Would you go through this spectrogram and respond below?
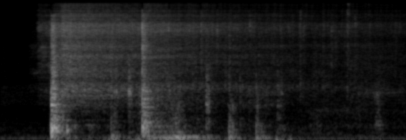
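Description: Thick Texas toast cooks in a pan, starting with a sharp burst of sizzle as it hits the surface, another jolt a second later, then a softer crackling fry with spatula scrapes and taps.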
